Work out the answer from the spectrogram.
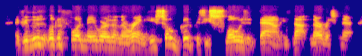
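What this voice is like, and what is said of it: New York East Coast accent. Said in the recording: “accent, he's definitely from the East Coast ... New York”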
